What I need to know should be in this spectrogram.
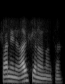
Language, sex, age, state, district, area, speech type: Telugu, male, 18-30, Andhra Pradesh, Guntur, rural, conversation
